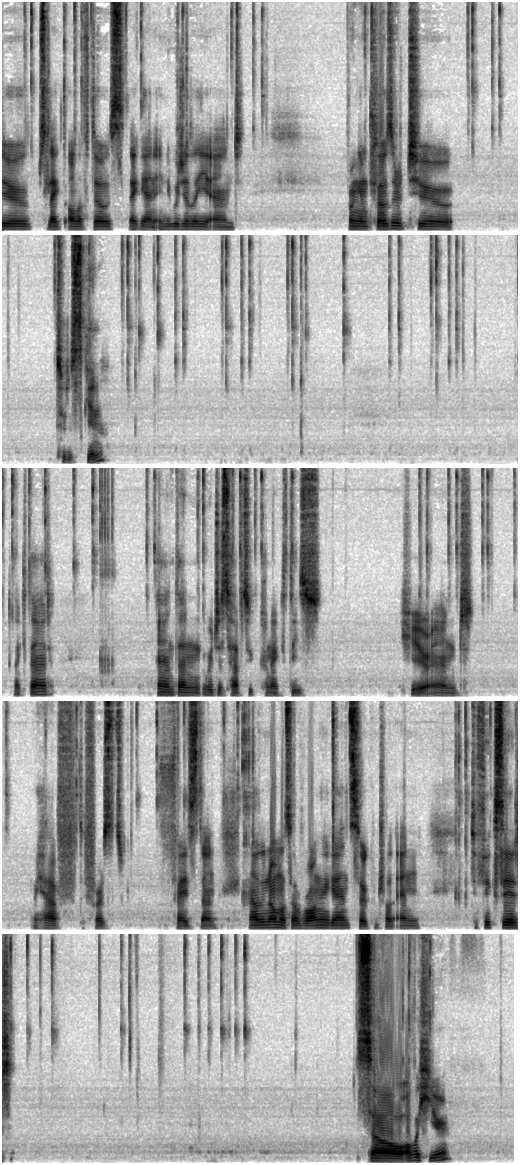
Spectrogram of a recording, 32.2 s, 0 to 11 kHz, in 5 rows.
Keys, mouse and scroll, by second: 0.0 g, 3.5 g, 5.2 g, 6.6 g, 7.7 g, 8.8 g, 9.7 g, 11.9 g, 12.3 g, 15.6 g, 17.1 f, 19.9 shift+f, 20.4 f, 21.0 Tab, 21.5 Tab, 22.0 a, 22.1 a, 23.6 ctrl+n, 26.8 a, 29.9 Tab, 32.0 Tab.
